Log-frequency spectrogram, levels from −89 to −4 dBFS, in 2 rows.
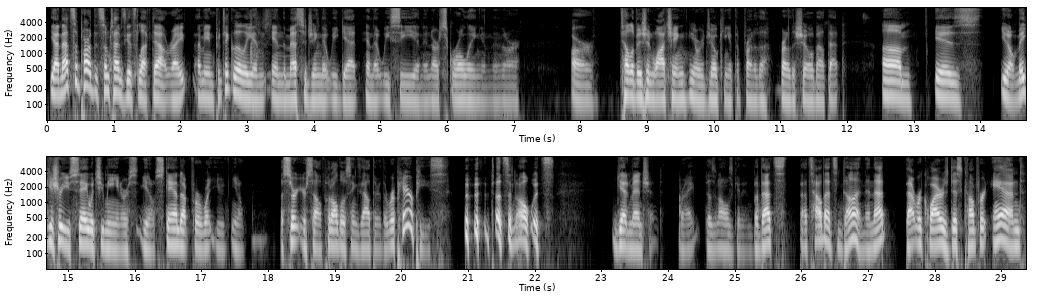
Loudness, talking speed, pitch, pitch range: -23 LUFS, 210 wpm, 135 Hz, 125-150 Hz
